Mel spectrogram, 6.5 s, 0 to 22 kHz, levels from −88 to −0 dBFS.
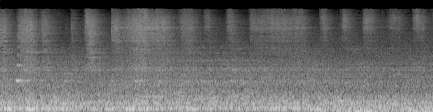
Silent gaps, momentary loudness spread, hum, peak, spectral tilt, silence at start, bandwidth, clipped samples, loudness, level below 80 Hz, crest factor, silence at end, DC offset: none; 5 LU; none; -8 dBFS; -4.5 dB/octave; 0 s; 16.5 kHz; under 0.1%; -24 LUFS; -32 dBFS; 14 dB; 0 s; under 0.1%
